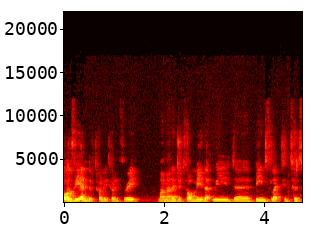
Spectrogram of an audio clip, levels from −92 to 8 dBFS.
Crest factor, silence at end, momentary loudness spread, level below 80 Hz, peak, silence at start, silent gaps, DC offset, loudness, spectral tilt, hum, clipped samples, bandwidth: 20 dB; 0 s; 10 LU; -74 dBFS; -2 dBFS; 0 s; none; under 0.1%; -23 LUFS; -7.5 dB/octave; none; under 0.1%; 10.5 kHz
